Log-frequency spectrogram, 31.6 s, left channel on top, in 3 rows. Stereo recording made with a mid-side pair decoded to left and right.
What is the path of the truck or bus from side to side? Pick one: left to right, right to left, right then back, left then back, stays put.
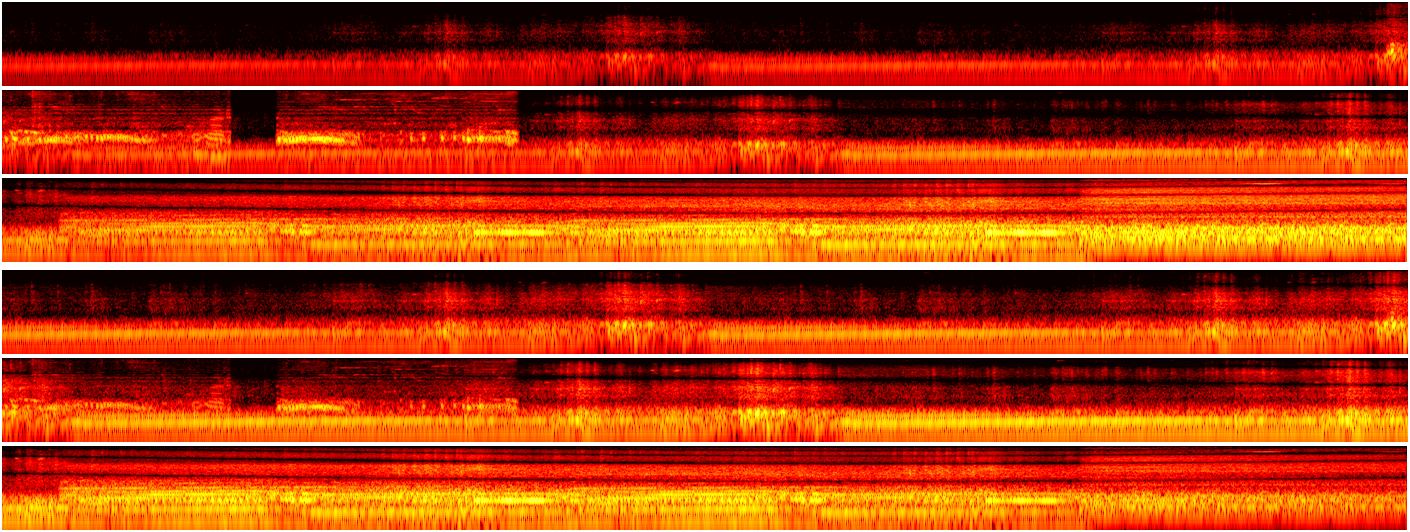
right to left.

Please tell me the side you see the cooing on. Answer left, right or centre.
left.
